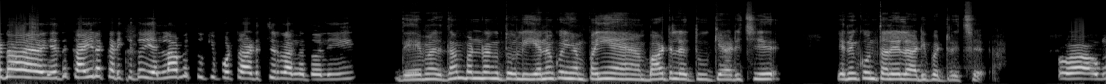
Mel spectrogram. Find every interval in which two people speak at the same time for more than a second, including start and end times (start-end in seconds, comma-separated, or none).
none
